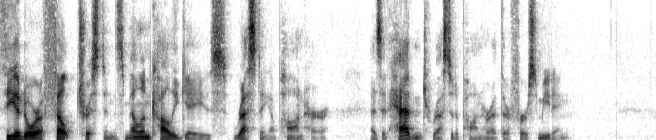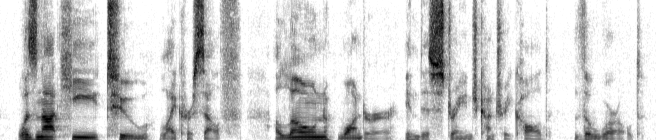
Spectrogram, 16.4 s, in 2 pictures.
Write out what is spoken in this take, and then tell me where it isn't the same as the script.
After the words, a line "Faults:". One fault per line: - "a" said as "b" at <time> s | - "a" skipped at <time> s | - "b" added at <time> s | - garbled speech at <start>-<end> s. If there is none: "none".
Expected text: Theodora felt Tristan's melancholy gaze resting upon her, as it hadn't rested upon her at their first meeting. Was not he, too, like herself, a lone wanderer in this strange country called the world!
Theodora felt Tristan's melancholy gaze resting upon her, as it hadn't rested upon her at their first meeting. Was not he, too, like herself, a lone wanderer in this strange country called the world!
Faults:
none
